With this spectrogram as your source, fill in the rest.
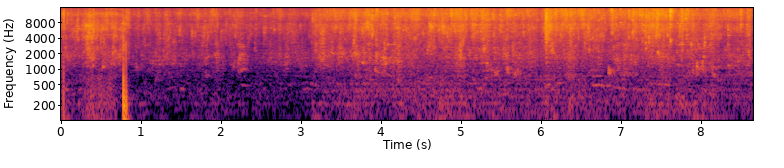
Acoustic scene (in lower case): kitchen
